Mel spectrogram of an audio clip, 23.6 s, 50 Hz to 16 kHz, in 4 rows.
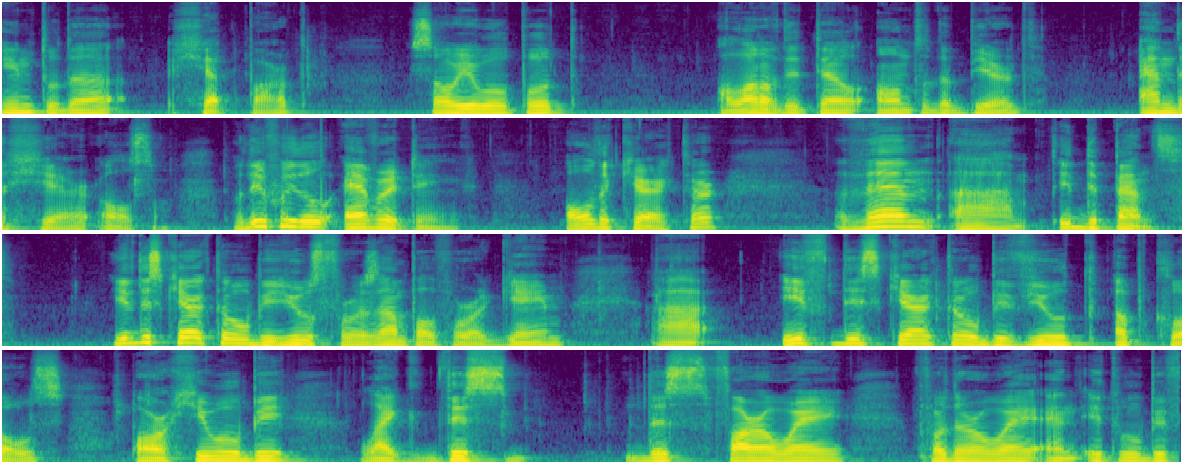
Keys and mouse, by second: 0.9 alt+click, 1.3-4.0 right drag, 4.0 ctrl+alt+click, 5.0 right click, 5.5 alt+shift+click, 5.9 right click, 6.0 alt+click, 6.9-14.3 right drag, 14.3 alt+click, 14.4 right click, 14.9-23.5 ctrl+drag.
